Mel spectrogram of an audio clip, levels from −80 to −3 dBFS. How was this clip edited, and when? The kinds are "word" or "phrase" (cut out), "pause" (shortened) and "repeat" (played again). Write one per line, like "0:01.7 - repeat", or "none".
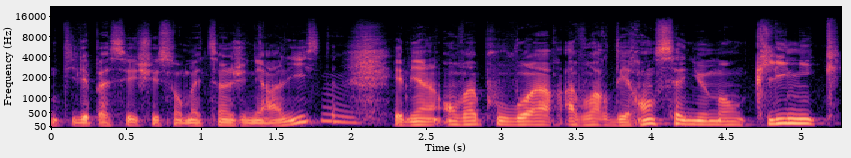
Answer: none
